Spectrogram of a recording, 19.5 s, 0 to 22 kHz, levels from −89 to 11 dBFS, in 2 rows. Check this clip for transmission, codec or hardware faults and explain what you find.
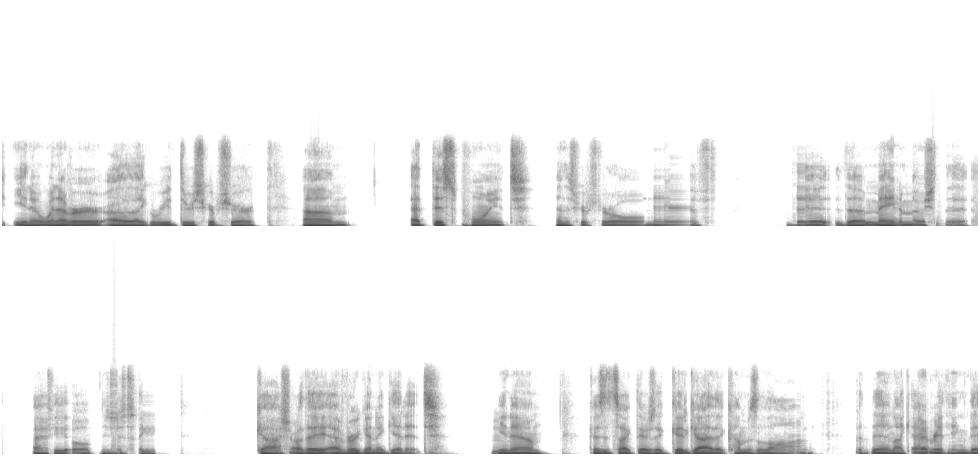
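Yes, repeated packet loss (robotic sound) occurs twice: from 5.93 to 11.56 s, right after "this point in the", and from 17.46 to 19.31 s, after "good guy that comes". Dozens of lost packets in quick succession were each patched by extending the preceding sound, so about a third of each stretch is filler. This makes the sound choppy, with pieces missing. The first stretch has gaps up to 179 ms long, while the second has gaps up to 40 ms. What separates this from a single dropout is the rapid, repeating chain of concealed gaps rather than one isolated hole. Throughout the clip, the call path's codec limits the high frequencies to around 8 kHz.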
